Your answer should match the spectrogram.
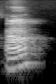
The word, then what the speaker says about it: important: Look at this word, important. That I-M is pronounced un. Un, port, and look what we have at the end, a T-A-N-T. We already know that A-N or A-N-T already says on. So this is pronounced important. Okay, let's look at O-Ns.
